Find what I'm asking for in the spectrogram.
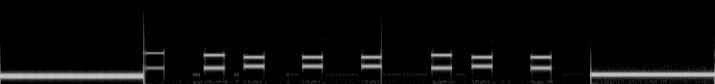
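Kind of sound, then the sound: signal or alarm, telephone dialing and ringing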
